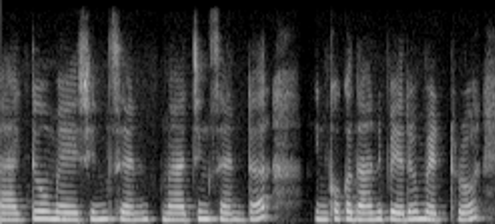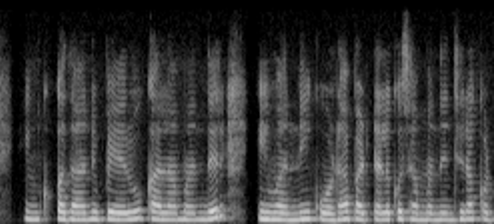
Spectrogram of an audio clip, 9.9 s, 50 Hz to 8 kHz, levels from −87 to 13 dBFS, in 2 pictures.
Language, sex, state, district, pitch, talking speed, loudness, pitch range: Telugu, female, Andhra Pradesh, Krishna, 250 Hz, 105 wpm, -16 LUFS, 240-260 Hz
